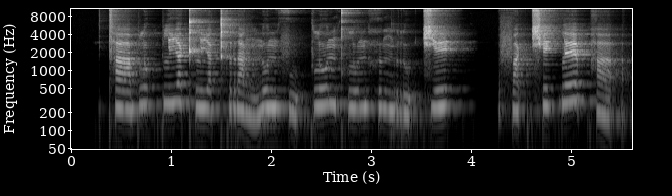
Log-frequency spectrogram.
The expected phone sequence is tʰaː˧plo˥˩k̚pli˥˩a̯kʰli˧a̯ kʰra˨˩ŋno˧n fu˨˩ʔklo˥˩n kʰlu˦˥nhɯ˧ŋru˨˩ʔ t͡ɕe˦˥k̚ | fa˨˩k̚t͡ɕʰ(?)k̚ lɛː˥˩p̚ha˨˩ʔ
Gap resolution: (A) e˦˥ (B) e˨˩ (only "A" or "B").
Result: A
